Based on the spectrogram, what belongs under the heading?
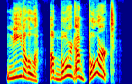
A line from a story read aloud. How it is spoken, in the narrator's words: the voice inside my head, screaming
